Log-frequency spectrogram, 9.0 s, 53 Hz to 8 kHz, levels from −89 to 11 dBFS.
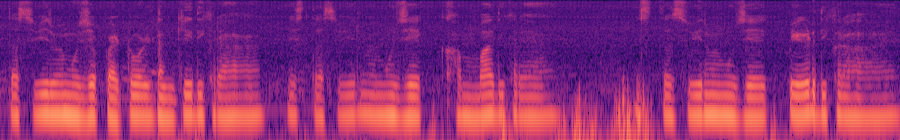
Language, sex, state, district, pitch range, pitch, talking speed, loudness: Hindi, male, Maharashtra, Sindhudurg, 125-130 Hz, 130 Hz, 160 wpm, -22 LUFS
